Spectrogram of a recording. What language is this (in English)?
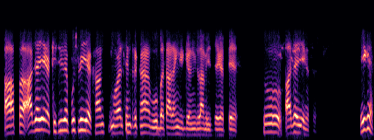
Urdu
